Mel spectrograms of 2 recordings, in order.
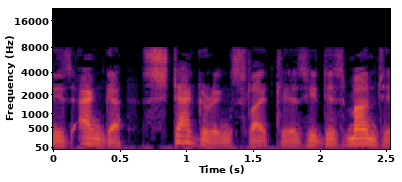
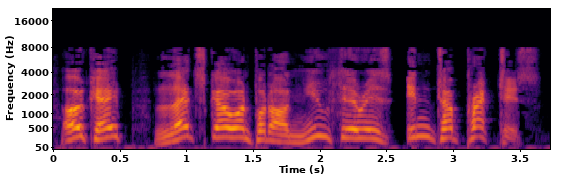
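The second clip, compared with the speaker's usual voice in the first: high, loud rallying shout; 8 dB louder than usual. A narrator's reading. Captain rousing his sleepy team, loud shout. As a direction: call the team out to practice. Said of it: "Wood shouted".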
